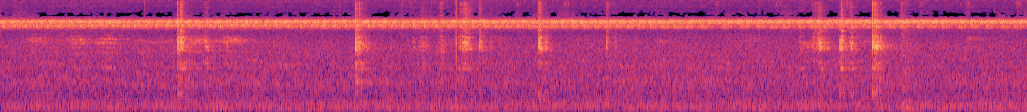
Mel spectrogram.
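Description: A steady high-pitched trill throughout, with a handful of light clicks and taps as hands press and shape rice-flour dumplings over steel plates and bowls, a few of them close together near the end.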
